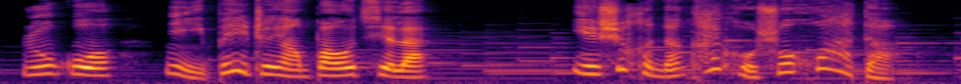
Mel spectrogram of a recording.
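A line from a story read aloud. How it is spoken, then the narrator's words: Strained muffled shouting. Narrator (Chinese): 嗯嗯嗯，小小先生吃力的叫喊着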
